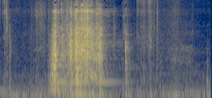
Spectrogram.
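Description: A burst of metallic jingling and rattling about a second in, lasting about a second, with a single ringing tone that fades out shortly after it and one sharp click.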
